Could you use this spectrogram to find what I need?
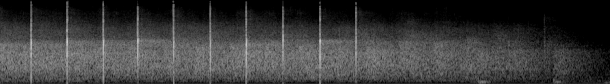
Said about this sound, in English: I was not sure if either of them would be here today, but I wanted to read their names for all of you and also to extend our appreciation with applause, even though they're not here.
